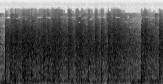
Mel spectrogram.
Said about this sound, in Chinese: 你快起来看看吧，你男朋友在楼下放鞭炮呢！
